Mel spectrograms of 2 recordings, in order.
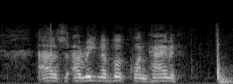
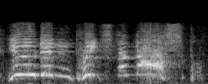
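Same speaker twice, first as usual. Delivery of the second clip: high, drawn-out accusing shout; full-force screamed accusation; screaming in hell; 7 dB louder, slower than usual. Acted. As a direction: cry it out loud and slow, accusing the preacher. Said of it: "members screaming and saying".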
